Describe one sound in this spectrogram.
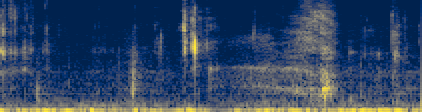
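A young woman bites into a boiled egg.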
